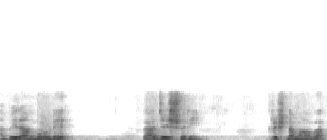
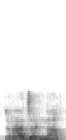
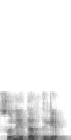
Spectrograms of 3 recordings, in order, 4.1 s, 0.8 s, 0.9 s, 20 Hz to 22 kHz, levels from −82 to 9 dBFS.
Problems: background sounds at intervals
